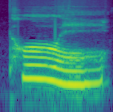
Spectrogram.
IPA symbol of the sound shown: ərl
